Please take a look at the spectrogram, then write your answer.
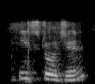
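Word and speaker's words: oestrogen: This O is silent here, so we say it estrogen and progesterone.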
